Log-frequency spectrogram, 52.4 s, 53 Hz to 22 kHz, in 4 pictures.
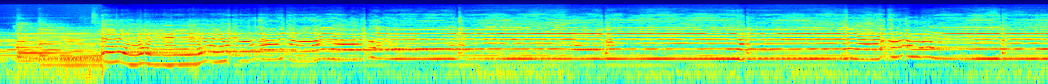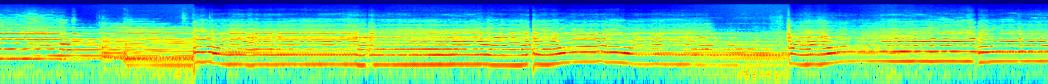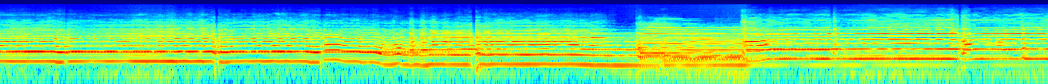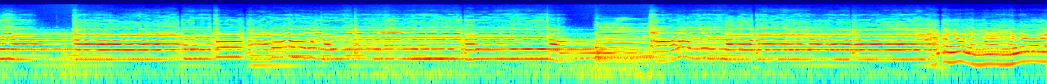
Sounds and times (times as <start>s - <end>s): Carnatic music: 0.0s - 52.3s
Musical instrument: 0.0s - 52.3s.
